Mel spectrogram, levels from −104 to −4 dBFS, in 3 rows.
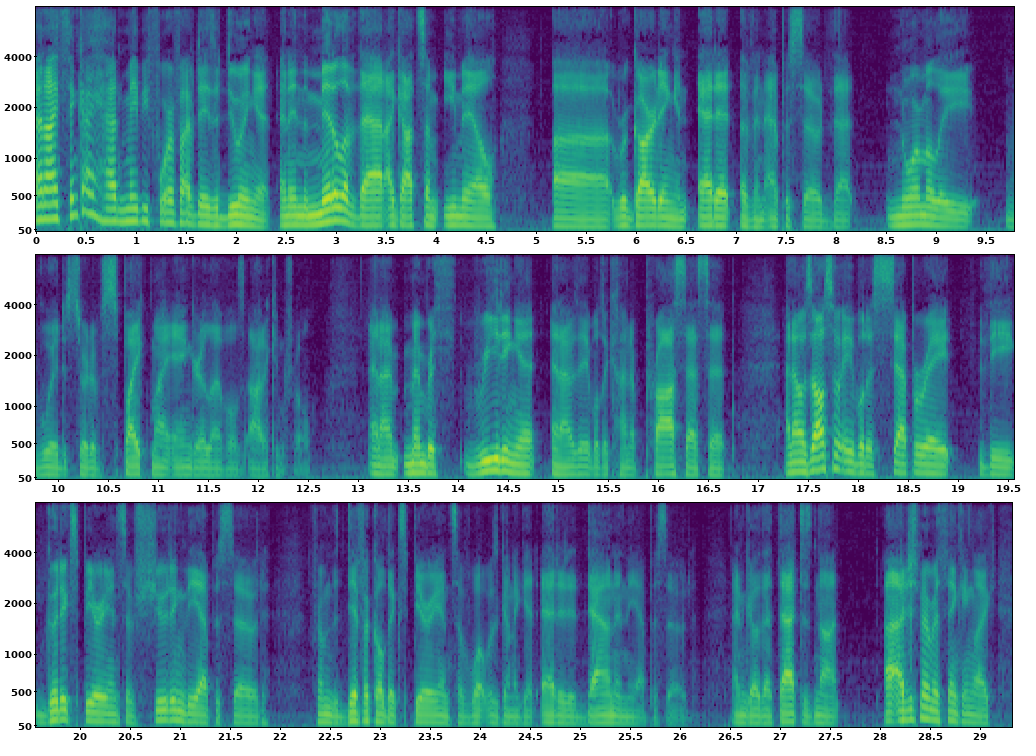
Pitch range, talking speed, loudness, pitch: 95-115 Hz, 200 wpm, -25 LUFS, 100 Hz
